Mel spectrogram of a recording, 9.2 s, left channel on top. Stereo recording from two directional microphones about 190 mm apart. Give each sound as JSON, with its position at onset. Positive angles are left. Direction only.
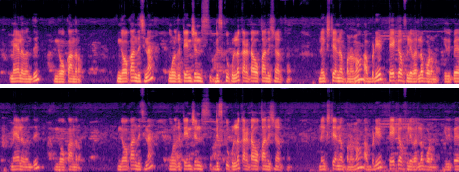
{"t": 0.3, "sound": "speech", "side_deg": 55}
